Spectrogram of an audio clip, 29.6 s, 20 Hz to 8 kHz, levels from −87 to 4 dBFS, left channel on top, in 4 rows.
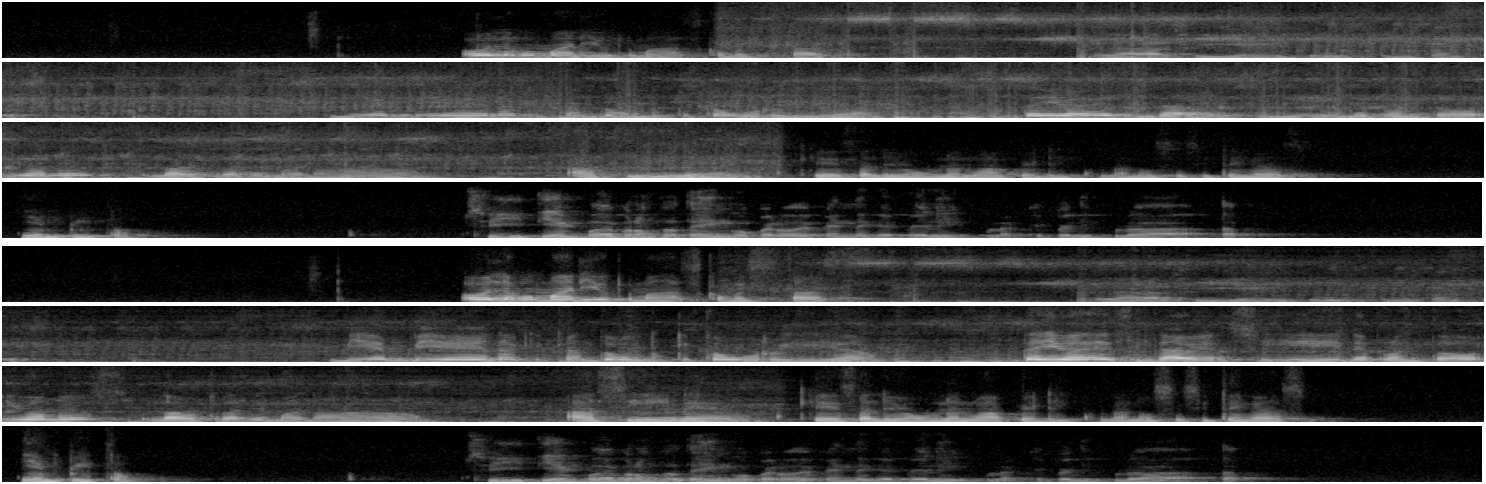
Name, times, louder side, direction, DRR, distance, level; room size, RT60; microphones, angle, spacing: voice 1, 2.3-4.2 9.0-11.9 12.5-17.0 17.6-21.3 22.3-22.9, right 3 dB, 75° right, 0.8 m, -28 dB
sound 1, 3.6-18.7, left 3 dB, 70° left, 1.5 m, -40 dB
voice 2, 5.5-7.6 24.5-28.4, left 1 dB, 25° left, 0.9 m, -37 dB
17.5 x 10.5 x 3.9 m
head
